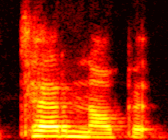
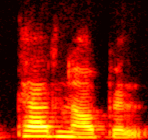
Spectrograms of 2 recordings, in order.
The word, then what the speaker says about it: Ternopil: Yeah, What's the pronunciation of that? it's Ternopil. Ternopil.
